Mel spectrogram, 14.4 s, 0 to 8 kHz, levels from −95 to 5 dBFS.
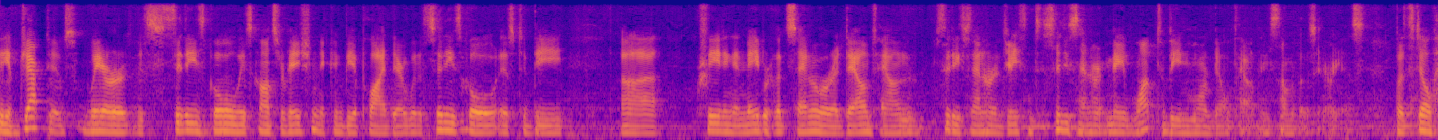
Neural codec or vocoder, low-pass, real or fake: codec, 16 kHz in and 24 kHz out, 1.1 kbps, FireRedTTS-2 codec; 7.2 kHz; fake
